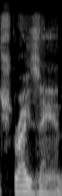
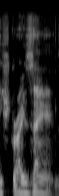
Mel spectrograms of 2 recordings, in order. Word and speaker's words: Streisand: Somebody told me it's not Streisand with a Z. Don't say Streisand. It's Streisand.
